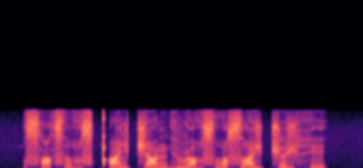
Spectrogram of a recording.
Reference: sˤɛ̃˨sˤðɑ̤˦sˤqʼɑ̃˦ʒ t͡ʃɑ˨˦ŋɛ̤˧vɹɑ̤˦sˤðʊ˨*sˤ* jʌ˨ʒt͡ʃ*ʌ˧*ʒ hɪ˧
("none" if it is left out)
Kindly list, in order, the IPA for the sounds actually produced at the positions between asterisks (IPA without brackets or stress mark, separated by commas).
sˤ, ɔ˧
